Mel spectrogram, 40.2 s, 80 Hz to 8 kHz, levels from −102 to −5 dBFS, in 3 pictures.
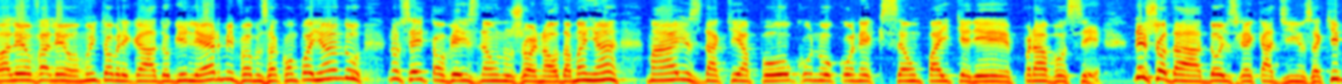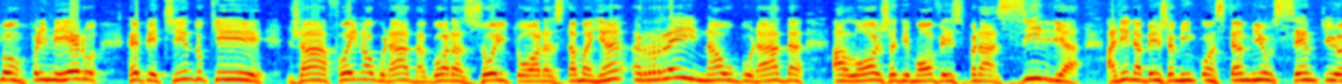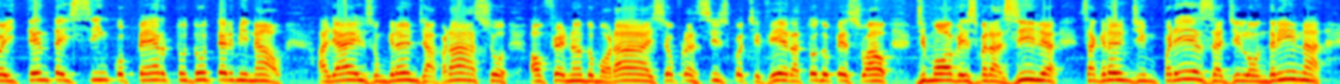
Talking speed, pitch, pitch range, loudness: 120 wpm, 215 Hz, 200-230 Hz, -17 LUFS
